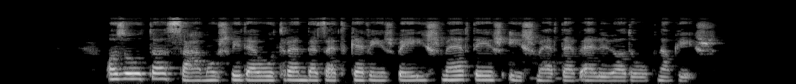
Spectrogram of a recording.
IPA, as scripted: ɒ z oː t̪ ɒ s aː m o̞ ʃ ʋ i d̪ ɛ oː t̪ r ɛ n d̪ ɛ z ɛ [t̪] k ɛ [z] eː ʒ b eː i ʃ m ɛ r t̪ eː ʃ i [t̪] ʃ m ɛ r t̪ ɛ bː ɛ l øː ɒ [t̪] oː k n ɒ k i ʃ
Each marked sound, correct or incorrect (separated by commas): correct, incorrect, incorrect, incorrect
